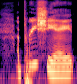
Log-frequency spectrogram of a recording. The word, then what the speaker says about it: appreciate: Appreciate has the stress on the second syllable.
